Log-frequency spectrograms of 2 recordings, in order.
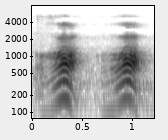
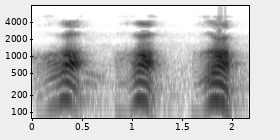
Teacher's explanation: It's like a gargling sound from the throat. · Term: Ghain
